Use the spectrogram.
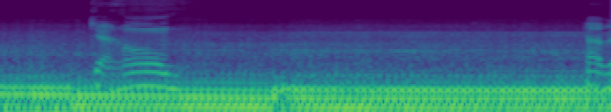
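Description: Indian Challenger motorcycle exhaust, a loud, steady, deep rumble that holds throughout, with a brief tonal whine rising and falling early on.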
